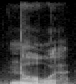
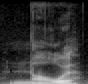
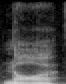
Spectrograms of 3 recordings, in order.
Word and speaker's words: Norge: Norge. Right? Don't say Norge or Norge. Right? Like you have to pronounce the G. Norge.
